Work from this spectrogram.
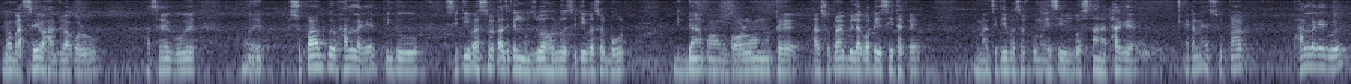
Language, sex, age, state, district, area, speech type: Assamese, male, 30-45, Assam, Jorhat, urban, spontaneous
